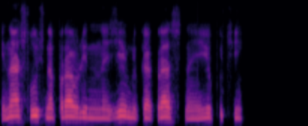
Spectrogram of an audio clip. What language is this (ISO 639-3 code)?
rus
